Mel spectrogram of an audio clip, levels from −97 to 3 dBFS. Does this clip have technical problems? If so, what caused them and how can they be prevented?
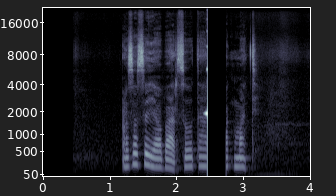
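Yes, there's an unstable filter at 2.42 s. A tone around 2 kHz swells within about 57 ms, clips, then the audio cuts out for 280 ms until 2.75 s. To prevent it, check recursive filter coefficients for stability before they go live.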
